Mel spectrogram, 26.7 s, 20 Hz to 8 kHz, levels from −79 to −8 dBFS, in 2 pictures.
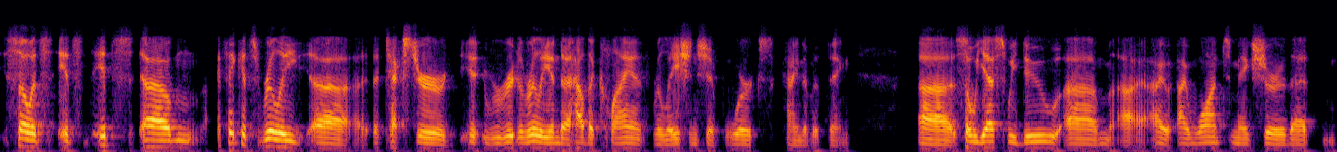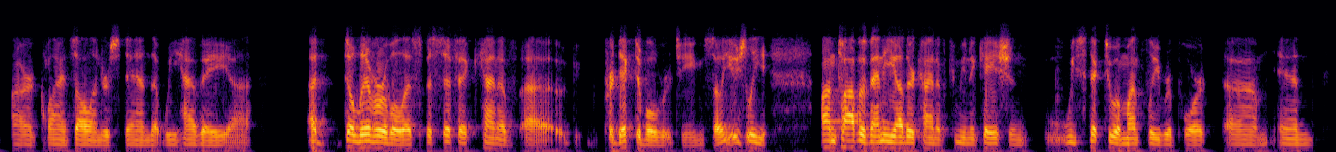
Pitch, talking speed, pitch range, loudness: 105 Hz, 165 wpm, 95-125 Hz, -21 LUFS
